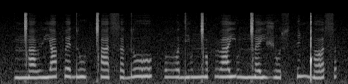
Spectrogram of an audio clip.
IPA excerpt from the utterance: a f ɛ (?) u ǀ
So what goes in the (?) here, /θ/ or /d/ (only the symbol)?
d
